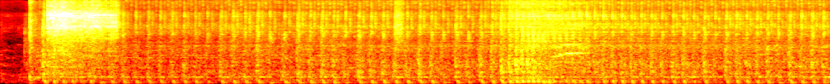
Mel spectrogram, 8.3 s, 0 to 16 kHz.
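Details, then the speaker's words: Shogun SP 125 FL motorcycle, just acquired and not yet opened up, idling after kick start: small single with fast, even patter and a light tick riding on it; source of the ticking still undiagnosed. "cuman ini ini ada surat suara ngelitik deh suaranya itu detik jadi belum saya bongkar soalnya saya baru dapet saya baru dapat kemarin ini suaranya mengetik kata nanti kita analisa suara ngelitik ini apa ya guys"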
